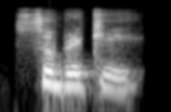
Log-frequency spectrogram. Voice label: "soubriquet", Indian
